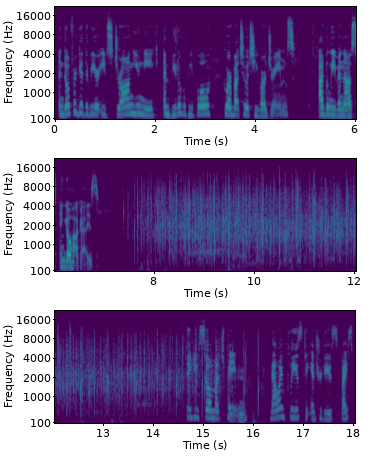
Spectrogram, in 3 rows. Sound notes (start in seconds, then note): 7.3 crowd applauding; 7.4 crowd cheering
